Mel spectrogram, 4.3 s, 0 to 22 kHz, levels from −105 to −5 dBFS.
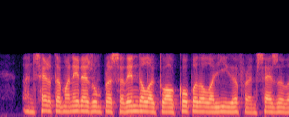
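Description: No technical faults occur in this speech clip; it carries ordinary G.711 telephone coding, with nothing heard above about 3.8 kHz.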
